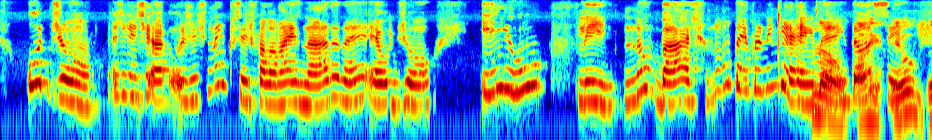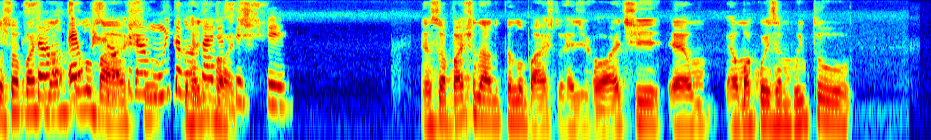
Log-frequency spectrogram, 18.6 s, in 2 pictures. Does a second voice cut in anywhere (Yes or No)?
Yes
